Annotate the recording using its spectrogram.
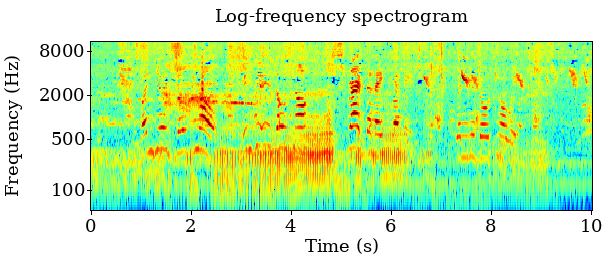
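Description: A young child talks and babbles nearby.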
